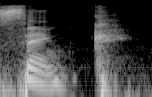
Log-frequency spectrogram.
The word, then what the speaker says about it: cinq: In this case, the Q sounds k, so you pronounce cinq.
